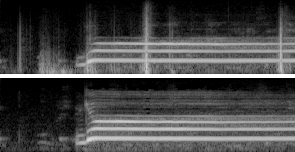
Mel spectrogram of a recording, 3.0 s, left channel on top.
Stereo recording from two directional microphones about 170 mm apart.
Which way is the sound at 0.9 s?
15° right (ahead or behind).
